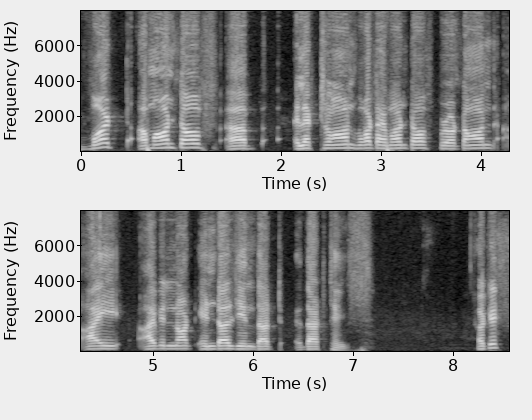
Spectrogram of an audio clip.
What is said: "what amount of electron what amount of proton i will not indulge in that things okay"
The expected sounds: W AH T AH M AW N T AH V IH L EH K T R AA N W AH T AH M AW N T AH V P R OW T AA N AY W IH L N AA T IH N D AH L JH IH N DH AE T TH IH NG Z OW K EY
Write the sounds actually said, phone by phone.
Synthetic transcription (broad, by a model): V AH T AH M AW N T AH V IH L EH K T R AA N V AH T AH M AW N T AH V P R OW T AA N AY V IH L N AA T IH N D AH L JH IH N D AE T T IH NG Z OW K EY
